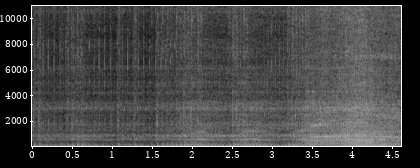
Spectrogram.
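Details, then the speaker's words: Honda Beat scooter after fitting a new CVT drive belt, tested with cover off; runs smooth and revs cleanly with no belt whine, which would signal a loose belt: normal CVT running. "oke teman-teman ya nampak suaranya halus ya halus dan digas enggak bunyi Wing gitu"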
